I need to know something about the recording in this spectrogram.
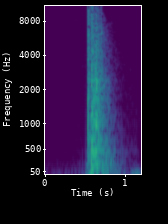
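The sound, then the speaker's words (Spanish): A single door slams shut with a sharp, loud bang that rings out briefly and decays over about half a second, with no voices. “A ver si eres capaz de reconocer, por ejemplo, la nota del horno, las campanas de la iglesia o este portazo.”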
